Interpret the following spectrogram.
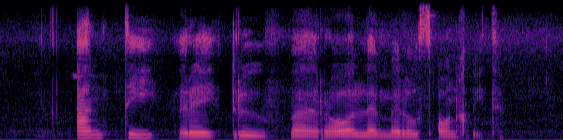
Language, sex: Afrikaans, female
